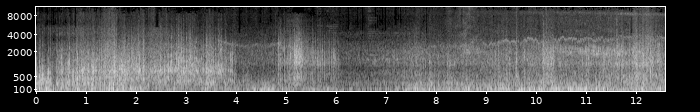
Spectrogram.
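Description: A vehicle rolls steadily along a paved road.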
